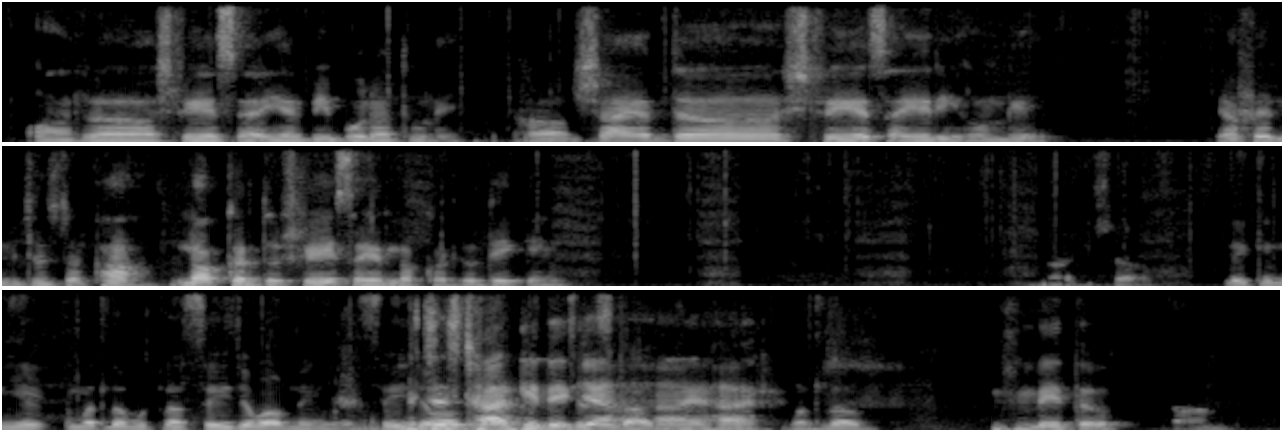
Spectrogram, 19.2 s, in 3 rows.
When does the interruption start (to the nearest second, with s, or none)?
15 s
